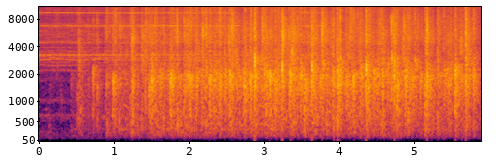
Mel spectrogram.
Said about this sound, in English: If I let the air back in again, though, which takes a while. So then if I press the bell while you're letting the air back in, we should be able to hear it starting to get louder. Can you all hear that?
